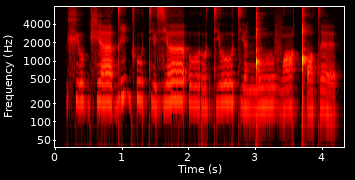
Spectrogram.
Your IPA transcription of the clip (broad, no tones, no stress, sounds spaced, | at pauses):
xʲ ʊː ɡ xʲ æː d̪ i ɡ ʔ u tʲ ʊ zʲ ɜː ʔ ʊː ɾ ʊ tʲ ʊː tʲ ɜ ŋ͡ǃ ʊː v ɑ ǃʼ ɒ t ɛ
